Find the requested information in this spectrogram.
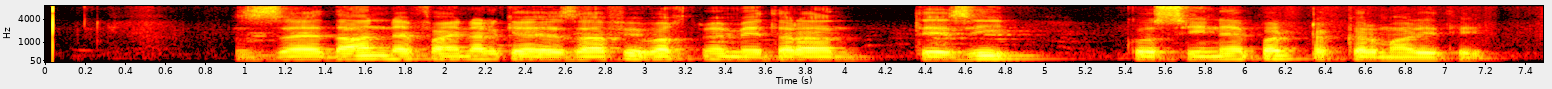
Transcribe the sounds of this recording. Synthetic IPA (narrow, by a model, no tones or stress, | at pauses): zɛːd̪aːnːefaːɪnəlkeɪzaːfiʋɐxt̪mẽmeːt̪əɾaːnt̪eːzi | kosiːnepɐɾʈɐkːəɾmaːɾit̪ʰiː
